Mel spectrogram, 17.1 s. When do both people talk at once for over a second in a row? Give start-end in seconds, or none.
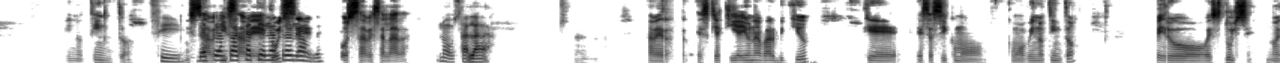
2.5-4.3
